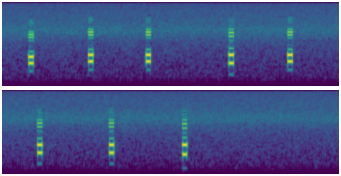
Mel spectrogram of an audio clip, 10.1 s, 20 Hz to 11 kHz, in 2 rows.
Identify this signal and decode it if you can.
DTMF, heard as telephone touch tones, dialled by hand, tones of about 70 ms. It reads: 7 0 0 8 0 4 4 1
